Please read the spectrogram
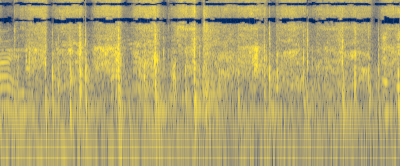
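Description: Sliding foot pad of a skating exhibit rattling and clicking irregularly along its metal track, with voices in the background.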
